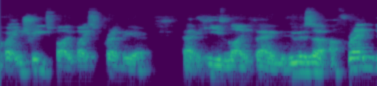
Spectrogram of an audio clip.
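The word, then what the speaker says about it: 何: Yeah, I mean, He Lifeng, to give him his, it was a confusing surname in Chinese, but it's pronounced He.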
